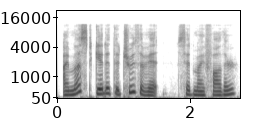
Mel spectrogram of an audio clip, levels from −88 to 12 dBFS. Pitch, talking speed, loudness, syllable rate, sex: 205 Hz, 240 wpm, -19 LUFS, 5.2 syllables/s, female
